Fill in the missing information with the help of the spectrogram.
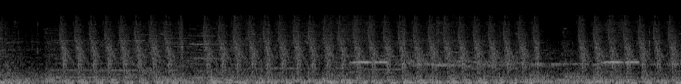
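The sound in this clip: Rapid automatic gunfire from a gun in a video game, a fast, even stream of shots that runs unbroken from start to end, loud and steady with no talk.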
